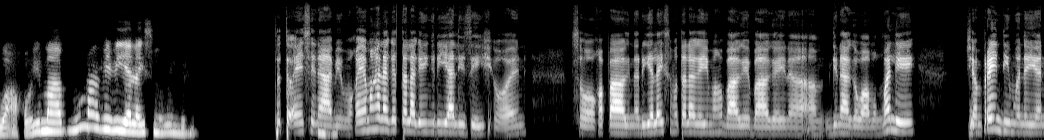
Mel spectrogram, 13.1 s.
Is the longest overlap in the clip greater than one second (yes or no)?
no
